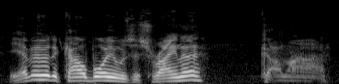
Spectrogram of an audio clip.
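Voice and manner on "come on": ordinary delivery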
